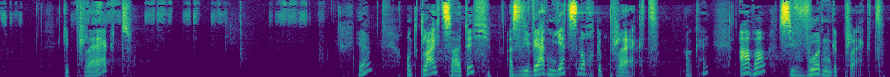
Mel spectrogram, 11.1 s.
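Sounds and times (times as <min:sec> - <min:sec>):
writing on a board: 0:00.0 - 0:04.2
speech: 0:00.8 - 0:01.7, 0:04.5 - 0:11.1.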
